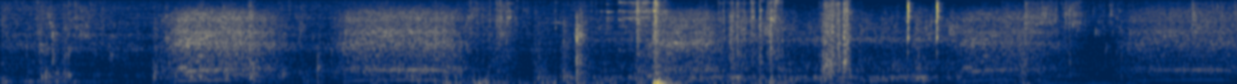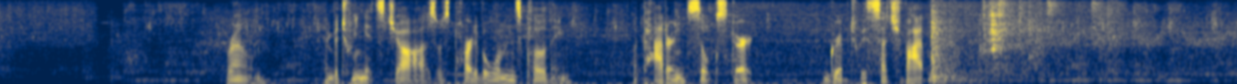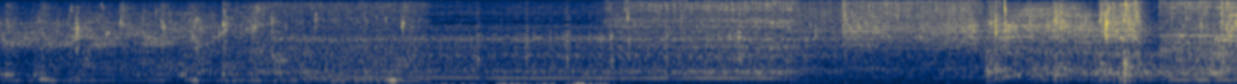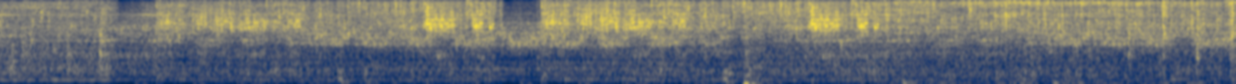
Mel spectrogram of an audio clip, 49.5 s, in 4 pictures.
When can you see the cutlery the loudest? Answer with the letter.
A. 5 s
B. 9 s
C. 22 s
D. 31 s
B.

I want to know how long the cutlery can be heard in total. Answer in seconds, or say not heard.
5 s.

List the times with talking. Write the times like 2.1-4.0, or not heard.
14.6-21.6.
